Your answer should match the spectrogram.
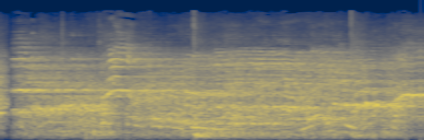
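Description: Game sound of an indoor volleyball match: players' and spectators' voices echoing in a large gym, with the thud of ball contacts. The sound briefly drops out just after the start.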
